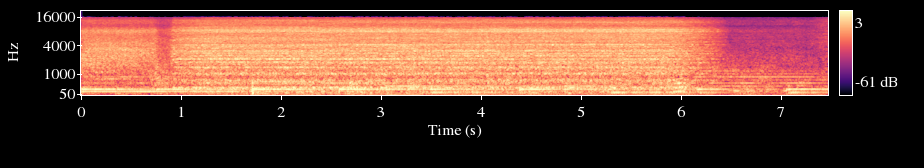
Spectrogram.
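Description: A machine running with a steady, noisy whir and hiss, like a power tool, over sustained low music notes. The machine sound falls away about six seconds in, leaving the music.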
